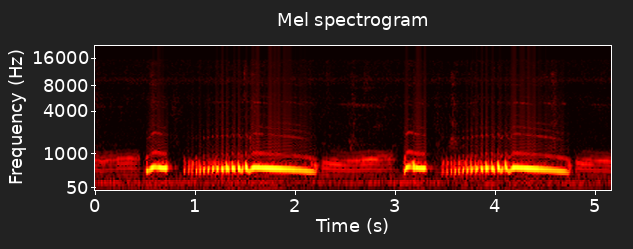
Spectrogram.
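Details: Spotted dove cooing, recorded on an evening walk in Kuta, Bali, and used as a lure to set other birds calling: a short, clear note, then a long, rolling, pulsing coo sliding slightly down, given twice, about 2.6 seconds apart.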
